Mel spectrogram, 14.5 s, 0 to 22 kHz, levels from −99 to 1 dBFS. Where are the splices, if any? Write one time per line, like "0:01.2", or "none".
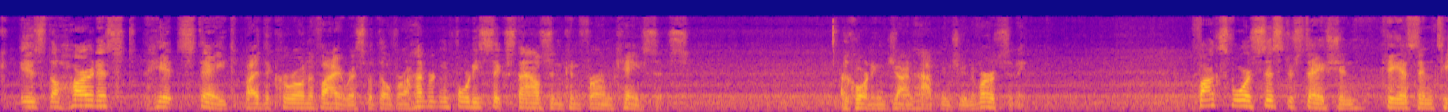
0:11.9

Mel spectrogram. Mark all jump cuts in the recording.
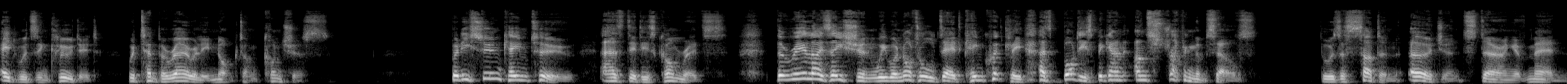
none

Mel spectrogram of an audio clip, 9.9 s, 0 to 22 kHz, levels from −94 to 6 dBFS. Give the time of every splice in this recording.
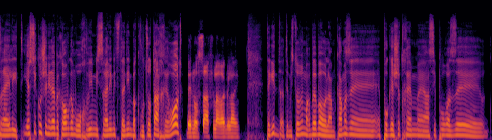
0:03.6
0:05.6

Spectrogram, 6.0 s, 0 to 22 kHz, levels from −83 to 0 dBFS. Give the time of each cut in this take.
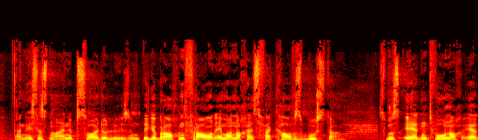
0:01.7
0:04.7

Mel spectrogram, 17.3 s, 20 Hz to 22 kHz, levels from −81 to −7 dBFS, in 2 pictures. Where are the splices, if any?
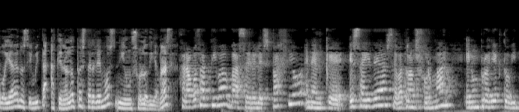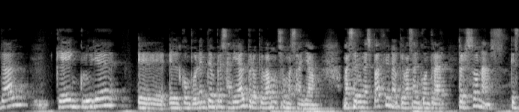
0:03.0

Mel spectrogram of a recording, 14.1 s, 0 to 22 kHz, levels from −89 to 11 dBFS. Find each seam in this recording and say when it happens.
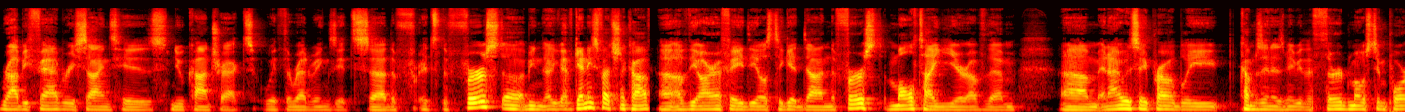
0:06.5

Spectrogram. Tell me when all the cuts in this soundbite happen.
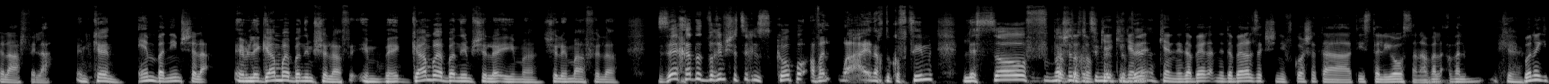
none

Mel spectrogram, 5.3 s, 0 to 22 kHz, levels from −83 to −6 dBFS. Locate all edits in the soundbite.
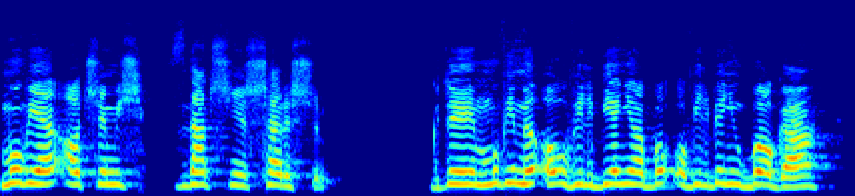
0:02.6

